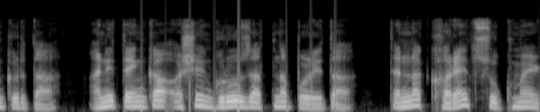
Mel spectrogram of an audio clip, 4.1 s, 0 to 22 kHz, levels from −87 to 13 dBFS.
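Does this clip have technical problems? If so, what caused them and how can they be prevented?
Yes. Throughout the speech there is a grainy, breathy edge with nothing above 11.5 kHz, likely from Bluetooth LC3 compression: the upper spectrum is partly replaced by filled noise, which fits a bitrate around 48 kbps and 10 ms frames. Unlike MP3 swirl, the damage is steady hiss-like grain. Sending the audio over a wired link or at a higher LC3 bitrate prevents it.

From 0.71 s to 3.06 s there are CD scratch ticks: 14 ticks at about six per second, the longest around 10 ms, where the player patches data it could not correct. Their regular once-per-rotation spacing separates them from random vinyl crackle. Cleaning or replacing the disc prevents them.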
